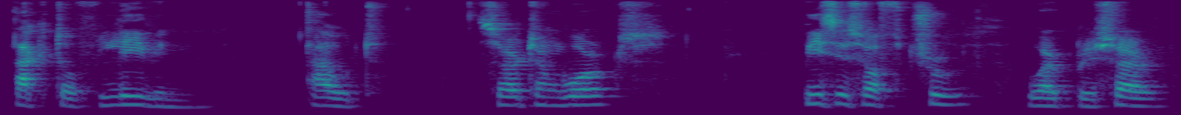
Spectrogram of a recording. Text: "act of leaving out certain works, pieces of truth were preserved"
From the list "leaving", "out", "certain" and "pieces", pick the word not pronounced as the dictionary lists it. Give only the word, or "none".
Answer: pieces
